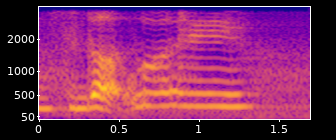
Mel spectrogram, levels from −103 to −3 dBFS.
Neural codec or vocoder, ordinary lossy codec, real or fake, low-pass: codec, 16 kHz, 1 kbps, FunCodec, trained on Chinese and English, 50 frames a second; none; fake; 3.6 kHz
